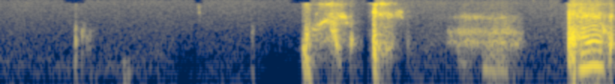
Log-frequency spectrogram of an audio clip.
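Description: Coughing from someone whose tea went down the wrong way: a few harsh, breathy coughs in quick bursts, the last one loudest, after some faint small clicks and quiet breaths.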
